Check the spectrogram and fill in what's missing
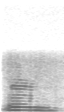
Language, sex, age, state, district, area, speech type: Tamil, female, 30-45, Tamil Nadu, Mayiladuthurai, rural, conversation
